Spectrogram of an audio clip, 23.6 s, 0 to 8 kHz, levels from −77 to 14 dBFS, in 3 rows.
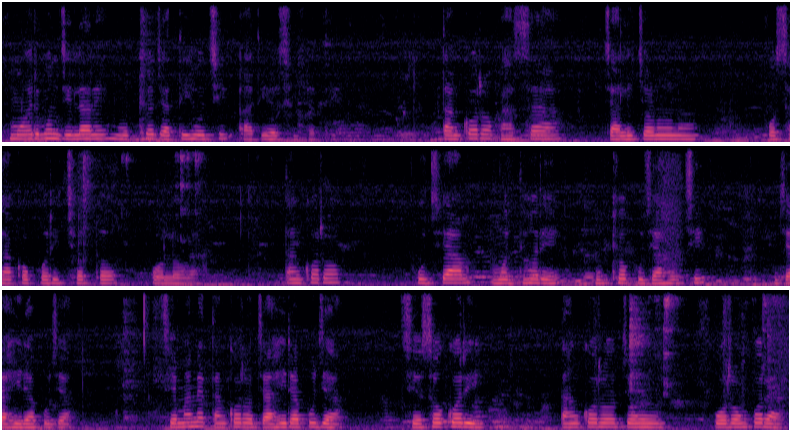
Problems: constant background noise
